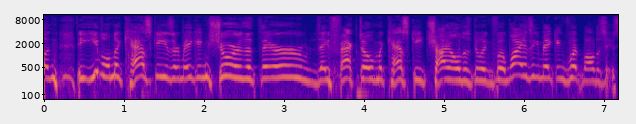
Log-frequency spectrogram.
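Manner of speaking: high, frantic hysterical fan; mock panicked fan. Mocking panicked Bears fans about Ted Phillips, high and frantic. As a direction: shriek like a paranoid fan. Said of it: "reflexive terror on the part of people".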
